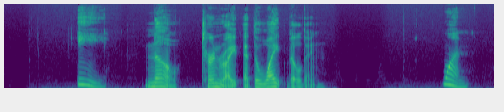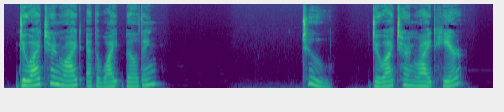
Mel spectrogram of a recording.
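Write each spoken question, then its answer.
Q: No, turn right at the white building.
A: 2: Do I turn right here?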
